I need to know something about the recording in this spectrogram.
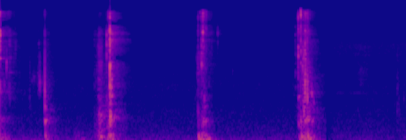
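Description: Sticky slime squelches and pops as fingers press and stretch it.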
